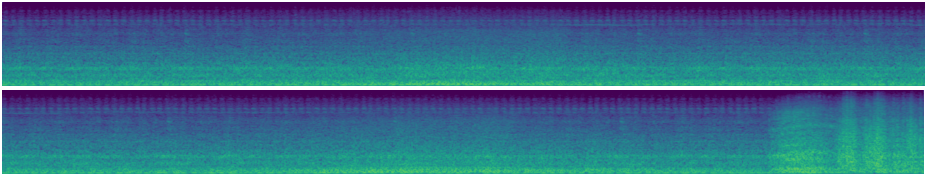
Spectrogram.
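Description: A truck engine idles with a low rumble.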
